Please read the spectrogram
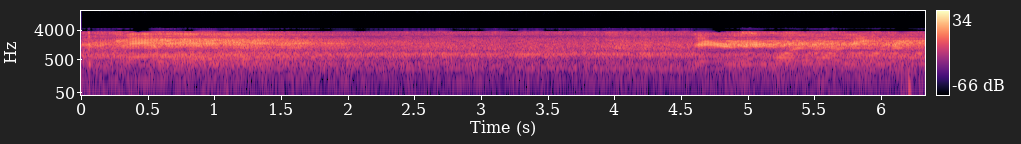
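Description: Two screeching, Godzilla-style monster roars. A long one comes at the start and a second about four and a half seconds in.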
